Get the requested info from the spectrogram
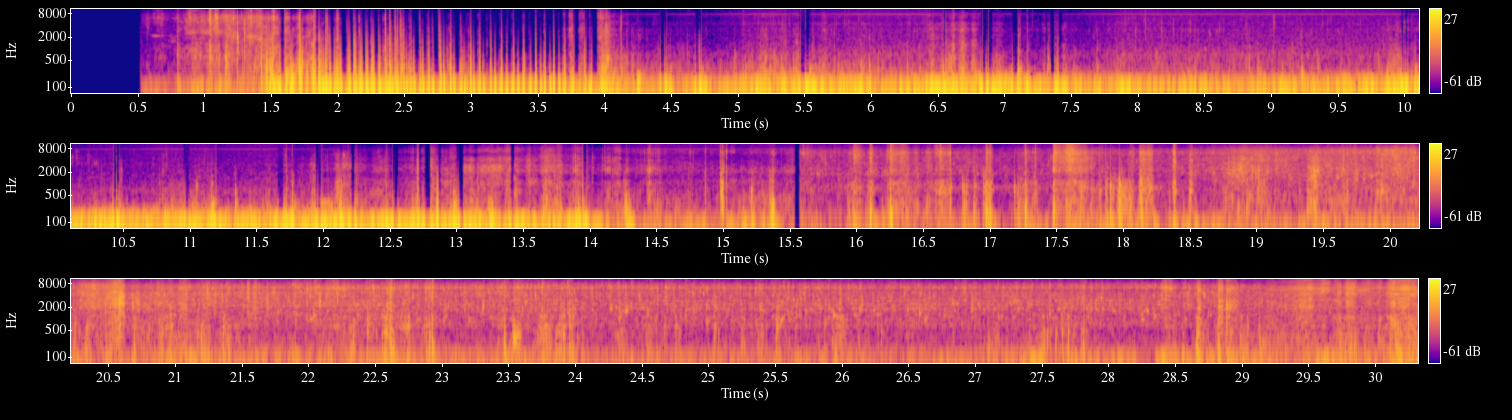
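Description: Running water: a loud rush with a deep rumble for the first half, then about halfway through it drops to the quieter, brighter trickle of a small stream running over rocks.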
